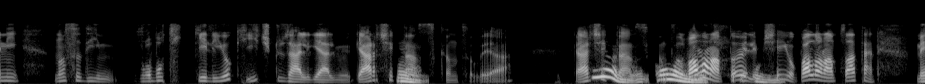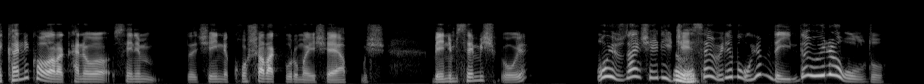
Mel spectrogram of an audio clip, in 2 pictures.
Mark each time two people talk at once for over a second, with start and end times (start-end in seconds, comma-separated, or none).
5.9-7.9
